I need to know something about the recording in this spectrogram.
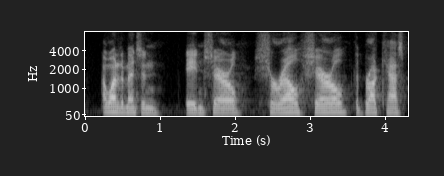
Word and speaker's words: Sherrill: Just say it like it sounds like you're just, your mouth is like eating peanut butter. And that way you get it right no matter what.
